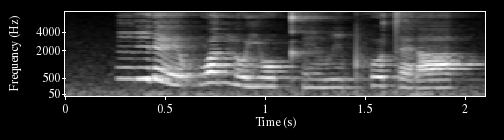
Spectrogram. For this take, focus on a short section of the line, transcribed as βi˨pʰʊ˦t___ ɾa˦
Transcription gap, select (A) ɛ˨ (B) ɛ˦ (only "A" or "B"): A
